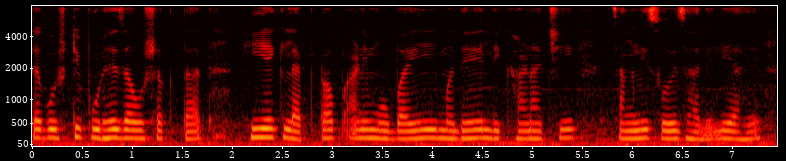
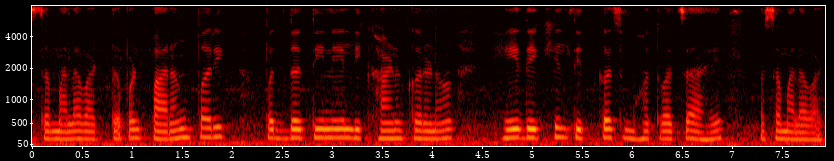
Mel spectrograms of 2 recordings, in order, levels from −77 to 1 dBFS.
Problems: low volume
